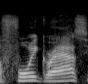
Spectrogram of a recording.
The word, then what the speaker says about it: foie gras: When I see the foie gras here, F-O-I-E-G-R-A-S, but my wife wrote it down phonetically for me. I have it on my computer, F-W-A-G-R-A-H, foie gras.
